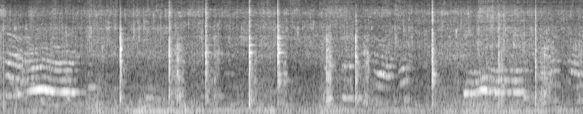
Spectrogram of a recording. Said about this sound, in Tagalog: akin na magigisa ang sibuyas.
